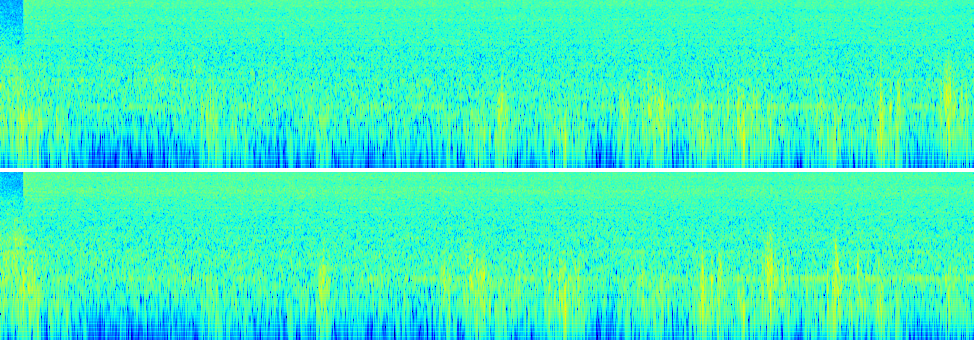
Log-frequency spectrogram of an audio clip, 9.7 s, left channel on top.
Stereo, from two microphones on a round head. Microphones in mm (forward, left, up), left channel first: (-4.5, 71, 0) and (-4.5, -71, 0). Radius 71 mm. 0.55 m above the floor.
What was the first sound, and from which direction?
Frying, 15° right (ahead or behind).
